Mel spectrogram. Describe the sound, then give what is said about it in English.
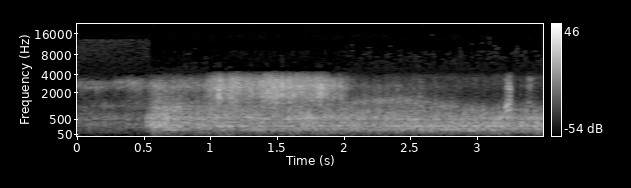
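A dramatized lightning bolt striking a seaplane: a sudden loud crash breaks into a heavy, continuous roaring rumble that holds steady to the end over a lower background noise. “Great heavens, lightning. Bolt of lightning struck the plane and smashed to pieces on fire.”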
